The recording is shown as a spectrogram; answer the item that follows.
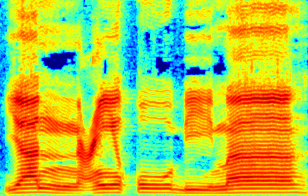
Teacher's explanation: Karena dia izhar maka dibaca jelas, tidak berdengung. Jadi dibaca pendek saja. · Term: izhar halqi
